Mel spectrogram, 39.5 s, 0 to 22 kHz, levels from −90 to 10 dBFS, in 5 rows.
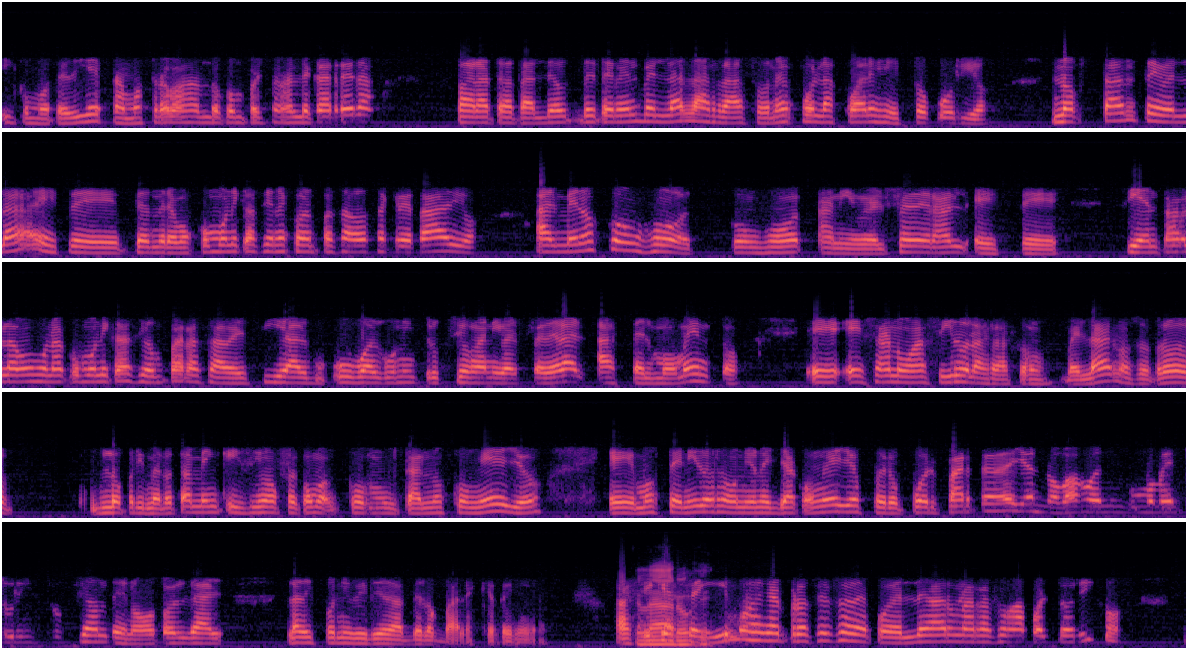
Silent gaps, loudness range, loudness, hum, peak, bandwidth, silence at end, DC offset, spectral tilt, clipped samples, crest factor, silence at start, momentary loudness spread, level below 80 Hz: none; 2 LU; -23 LUFS; none; -4 dBFS; 6.2 kHz; 0.45 s; under 0.1%; -7.5 dB/octave; under 0.1%; 20 dB; 0 s; 7 LU; -66 dBFS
